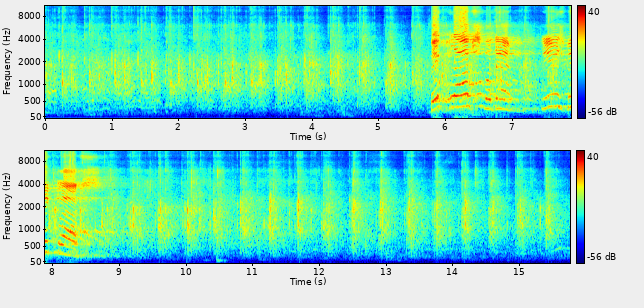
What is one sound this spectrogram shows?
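A crowd claps steadily.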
